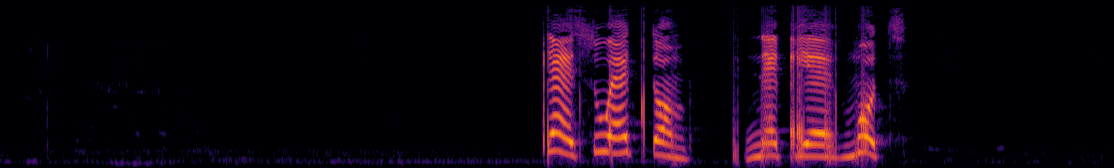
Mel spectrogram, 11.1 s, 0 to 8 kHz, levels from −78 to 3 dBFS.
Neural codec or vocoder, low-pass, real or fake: none; 7.2 kHz; real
